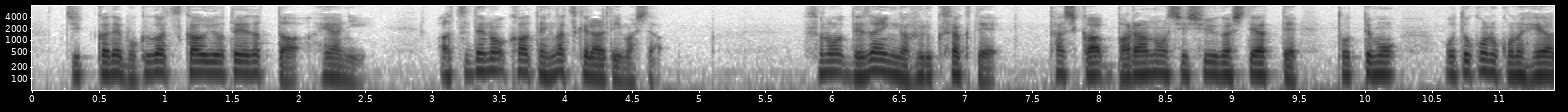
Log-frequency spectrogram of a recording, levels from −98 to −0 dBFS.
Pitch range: 105-135 Hz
